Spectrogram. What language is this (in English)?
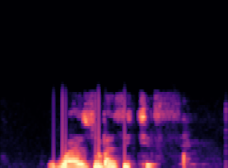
Kinyarwanda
